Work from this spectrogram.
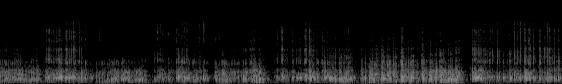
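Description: The teeth of a pink plastic comb are dragged across the strips of a large, flat woven plastic sleeping mat. The result is a continuous run of dry, rasping scratching strokes with a papery, mid-heavy texture, broken by short pauses between passes.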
